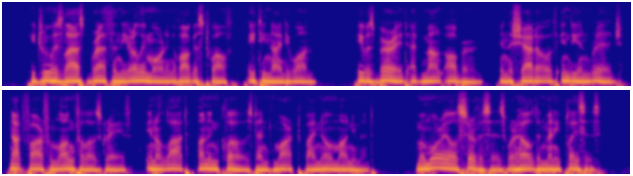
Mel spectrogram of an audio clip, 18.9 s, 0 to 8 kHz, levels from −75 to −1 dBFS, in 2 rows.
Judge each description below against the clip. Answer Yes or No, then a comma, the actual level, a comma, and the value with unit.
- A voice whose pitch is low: Yes, low, 105 Hz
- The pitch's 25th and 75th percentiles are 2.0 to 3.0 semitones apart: Yes, narrow, 2.4 semitones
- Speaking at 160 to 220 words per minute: No, average, 145 wpm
